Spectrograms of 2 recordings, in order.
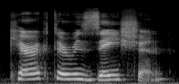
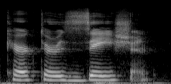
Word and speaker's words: characterization: The other thing is that those last four letters, the T-I-O-N, are just like in any other instance in English, read as shun. Characterization. And remember to stress that syllable before. The shun. Characterization.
